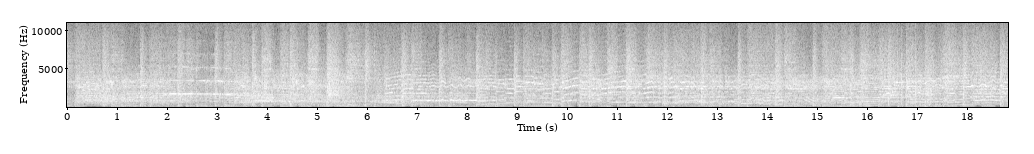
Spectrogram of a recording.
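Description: Rock music with guitar and a steady beat.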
